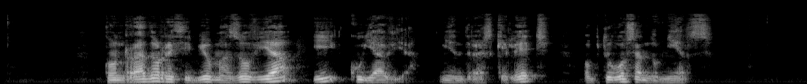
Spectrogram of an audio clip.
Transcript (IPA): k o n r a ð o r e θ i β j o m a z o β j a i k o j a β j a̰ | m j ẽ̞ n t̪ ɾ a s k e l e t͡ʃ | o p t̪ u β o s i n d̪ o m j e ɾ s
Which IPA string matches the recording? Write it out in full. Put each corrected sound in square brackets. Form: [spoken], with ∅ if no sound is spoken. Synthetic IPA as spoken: k o n r a ð o r e θ i β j o m a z o β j a i k [u] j a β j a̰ | m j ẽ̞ n t̪ ɾ a s k e l e t͡ʃ | o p t̪ u β o s [a] n d̪ o m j e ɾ s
